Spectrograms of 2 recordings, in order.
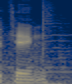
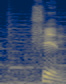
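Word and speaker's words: Qin: you pronounce his name it's not kin how did he pronounce the dynasty kin dynasty pronunciation chin yeah that's right chin and his name was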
